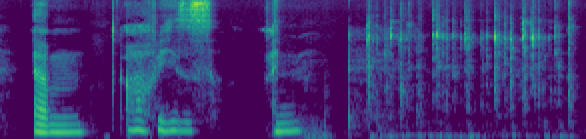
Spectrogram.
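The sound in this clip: Typing a web search on a computer keyboard produces a rapid, uneven run of light key clicks. A voice speaks briefly before the typing begins.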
